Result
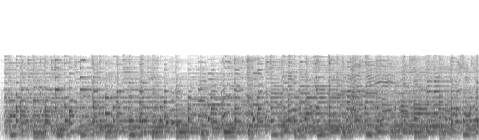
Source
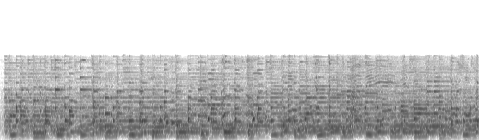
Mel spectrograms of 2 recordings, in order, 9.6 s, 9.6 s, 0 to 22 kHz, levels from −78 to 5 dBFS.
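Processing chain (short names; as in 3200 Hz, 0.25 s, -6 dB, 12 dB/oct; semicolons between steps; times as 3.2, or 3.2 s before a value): 3.16–4.53 high shelf 3300 Hz -11 dB; 7.28–8.29 crackle 38/s -42 dBFS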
